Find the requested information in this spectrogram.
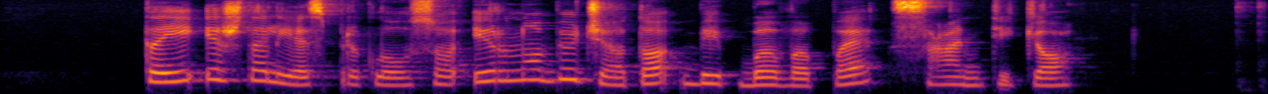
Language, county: Lithuanian, Utena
